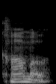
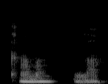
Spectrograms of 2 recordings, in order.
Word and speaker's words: Kamala: out how to say her name uh it's pronounced a Kamala Kamala Kamala Kamala Kamala comma la Kamala Kamala that that Siri thing or Alexa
